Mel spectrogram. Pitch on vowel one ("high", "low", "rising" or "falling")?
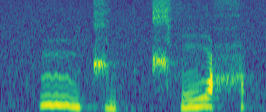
falling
